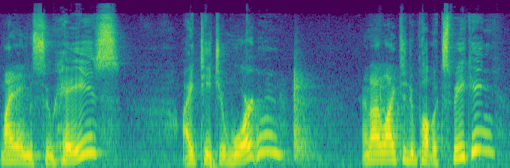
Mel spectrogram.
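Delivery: uptalk rising at end of Hayes, Wharton. Illustrating the uptalk habit in a self-introduction, with uptalk rising like a question. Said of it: "Uptalk is where at every comma in a sentence you go up".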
